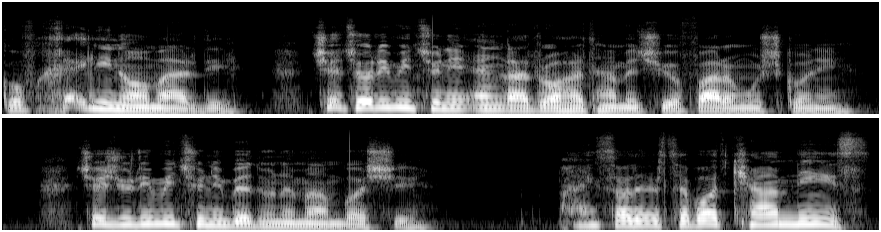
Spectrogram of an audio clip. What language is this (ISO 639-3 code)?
fas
